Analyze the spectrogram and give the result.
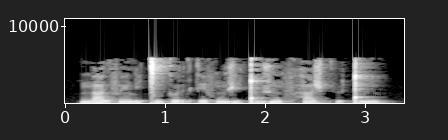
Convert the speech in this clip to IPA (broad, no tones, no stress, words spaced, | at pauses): n̪alfẽ liǀĩkɵrke fũʒiǃʉʒũf haʒt̪ʰʉ ǃĩ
